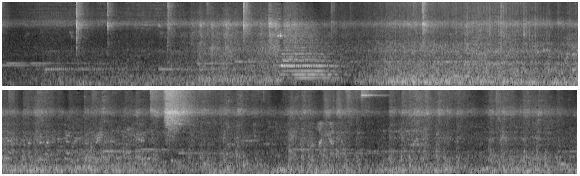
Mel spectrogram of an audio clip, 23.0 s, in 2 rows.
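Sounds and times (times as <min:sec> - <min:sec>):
locomotive and wagons rumbling: 0:00.9 - 0:23.0
train horn blast: 0:05.5 - 0:07.0.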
